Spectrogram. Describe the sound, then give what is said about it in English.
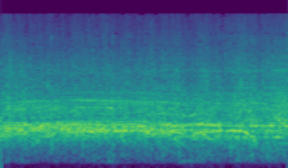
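Steady, loud applause from a large audience at the State Theatre in Sydney, a last round for the guests: a dense wash of clapping hands that holds at full strength without a break, with no voices rising above it. “One last round of applause for all our incredible guests.”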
